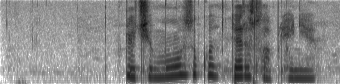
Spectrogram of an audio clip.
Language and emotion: Russian, neutral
